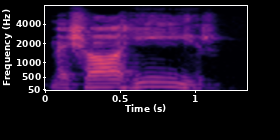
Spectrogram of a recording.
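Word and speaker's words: meşâhir: vezinde y harfi yoktu Dolayısıyla önceki vezinde kelimeler kısa olarak okunurken bu vezinde kelimelerin i hecesi kesinlikle uzun okunmak zorundadır Çünkü burada bir y harfi vardır mesela meşhur kelimesinin çoğulu meşahir Mecmua kelimesinin çoğulu mecamiul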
